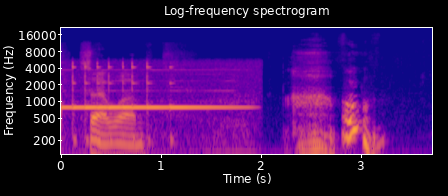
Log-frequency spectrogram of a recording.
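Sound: doorbell ringing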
